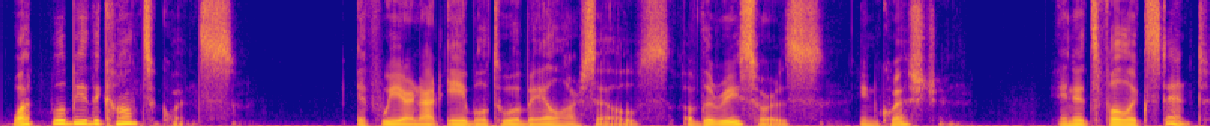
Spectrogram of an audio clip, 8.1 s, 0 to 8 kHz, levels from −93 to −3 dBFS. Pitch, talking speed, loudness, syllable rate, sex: 115 Hz, 165 wpm, -20 LUFS, 5.5 syllables/s, male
